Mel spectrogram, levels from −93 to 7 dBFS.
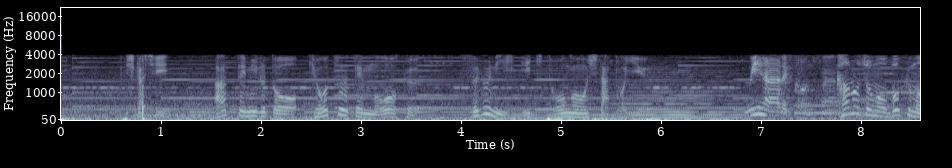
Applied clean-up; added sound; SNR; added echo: none; Bird vocalization, bird call, bird song; 0 dB; none.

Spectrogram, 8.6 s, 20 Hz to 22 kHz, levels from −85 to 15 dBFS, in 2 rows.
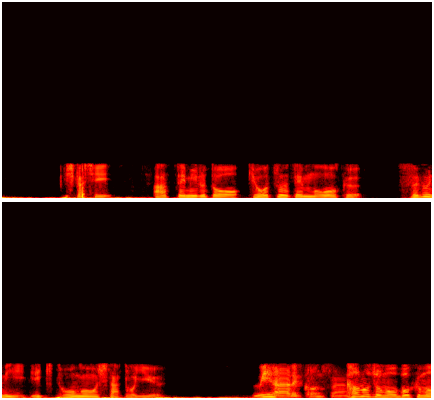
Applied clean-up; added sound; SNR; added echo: neural mask model Resemble Enhance denoiser.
